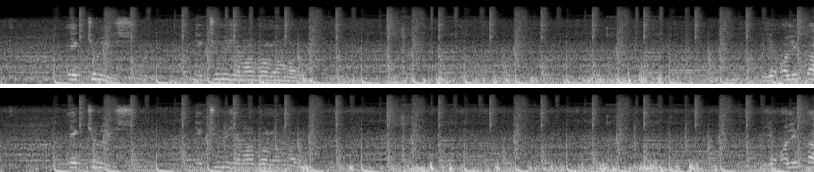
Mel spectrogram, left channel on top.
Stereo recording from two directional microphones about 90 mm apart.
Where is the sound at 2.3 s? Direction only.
Centre (ahead or behind).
